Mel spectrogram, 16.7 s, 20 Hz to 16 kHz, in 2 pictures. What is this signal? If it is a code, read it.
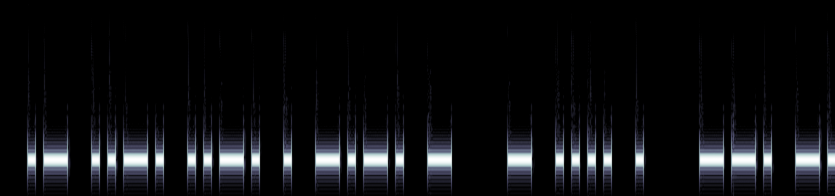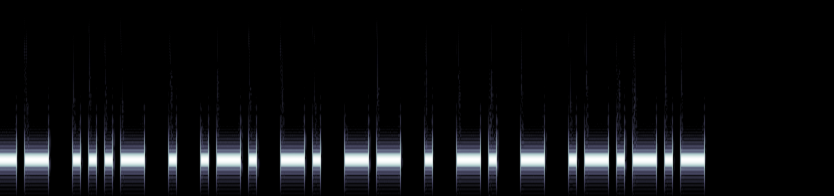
Morse code, heard as a keyed tone, about 15 wpm, 700 Hz. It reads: AFFECT THE GOVERNMENT.
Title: Sentences from Top 1000 Words - Review Part 6 - 15wpm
